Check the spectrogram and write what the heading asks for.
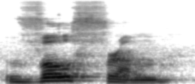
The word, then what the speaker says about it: Wolfram: from the German name vote from or Wolfram but in German they pronounced they pronounce w's like V's so vote from that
